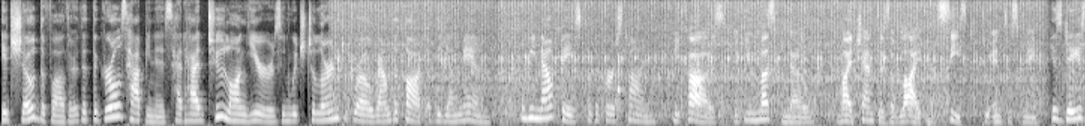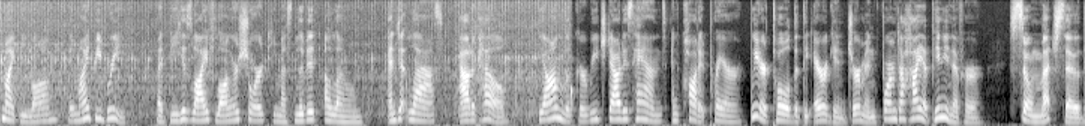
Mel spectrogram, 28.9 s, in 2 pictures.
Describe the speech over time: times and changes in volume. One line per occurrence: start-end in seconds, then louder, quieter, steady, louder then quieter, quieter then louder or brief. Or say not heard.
0.0-28.8 steady.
